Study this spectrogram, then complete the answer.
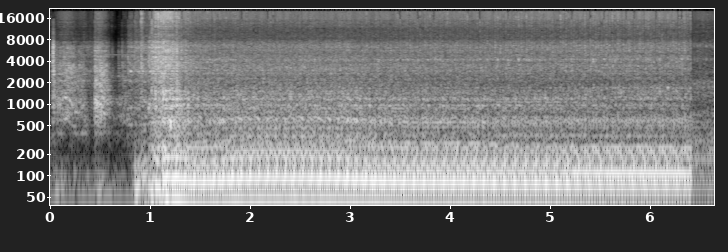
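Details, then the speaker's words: Toyota Tarago/Previa van with a hole in the exhaust flex pipe, at first start: engine catches into a fast cold idle with a raspy, puffing exhaust note; flex pipe later replaced with a used one and new gaskets. "Okay, so getting onto the exhaust today, because I've got that hole in the flex pipe. So what it sounds like when it first starts here now."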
